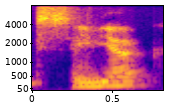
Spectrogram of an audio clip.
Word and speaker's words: Xavier: Ich würde sagen, Javier wird es ausgesprochen, ne? Wie Xavier, Javier.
